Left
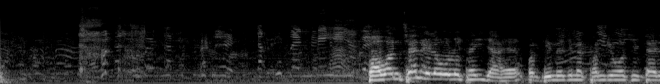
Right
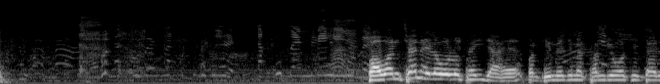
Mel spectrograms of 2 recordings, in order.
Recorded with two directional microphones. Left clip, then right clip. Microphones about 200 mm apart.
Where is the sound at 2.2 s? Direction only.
45° right (ahead or behind).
